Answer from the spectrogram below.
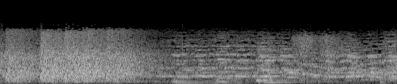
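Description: Loud, noisy gunfire erupts at a sleeping camp, starting with a sharp crack, then the blasts fade into a lower, ringing rumble. No one speaks.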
